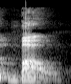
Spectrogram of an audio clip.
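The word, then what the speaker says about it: bough: যেগুলোকে সাইলেন্ট শব্দ হিসেবে বিবেচনা করা হয়, যেগুলোতে জিএইচ উচ্চারিত হয় না। এক্সাম্পল, বাও, বাও অর্থ গাছের ডাল।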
